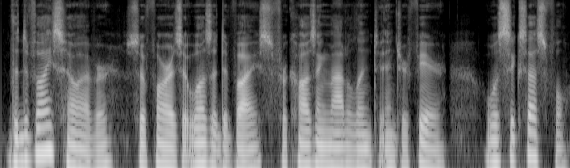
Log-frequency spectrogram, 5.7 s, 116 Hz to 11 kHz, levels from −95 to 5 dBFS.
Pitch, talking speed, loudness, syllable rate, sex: 110 Hz, 180 wpm, -20 LUFS, 6.2 syllables/s, male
